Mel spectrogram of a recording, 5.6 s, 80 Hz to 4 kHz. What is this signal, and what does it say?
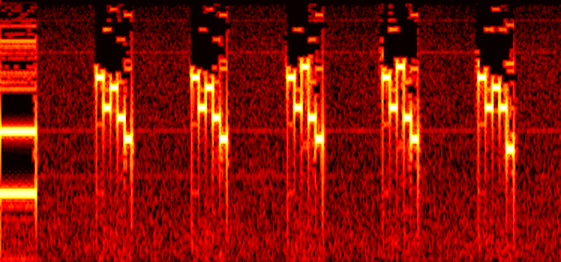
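Five-tone selective call (ZVEI), heard as quick runs of five tones, tones of about 70 ms. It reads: 85742 85742 85942 85942 85751
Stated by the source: ZVEI five-tone selective call 85730 received by SDR.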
